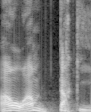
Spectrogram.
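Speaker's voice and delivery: heavily sarcastic, very sarcastic tone. Retelling what a busy dean always said: imitating a sarcastic dean. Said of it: "very sarcastic 'cause she's so busy".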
